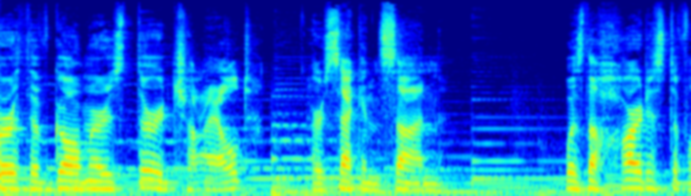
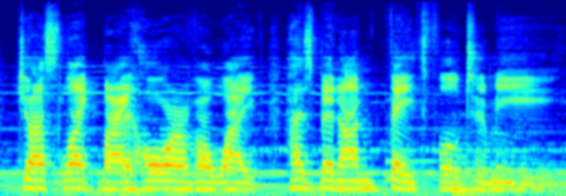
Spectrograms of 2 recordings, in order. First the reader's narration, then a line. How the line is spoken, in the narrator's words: thundered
